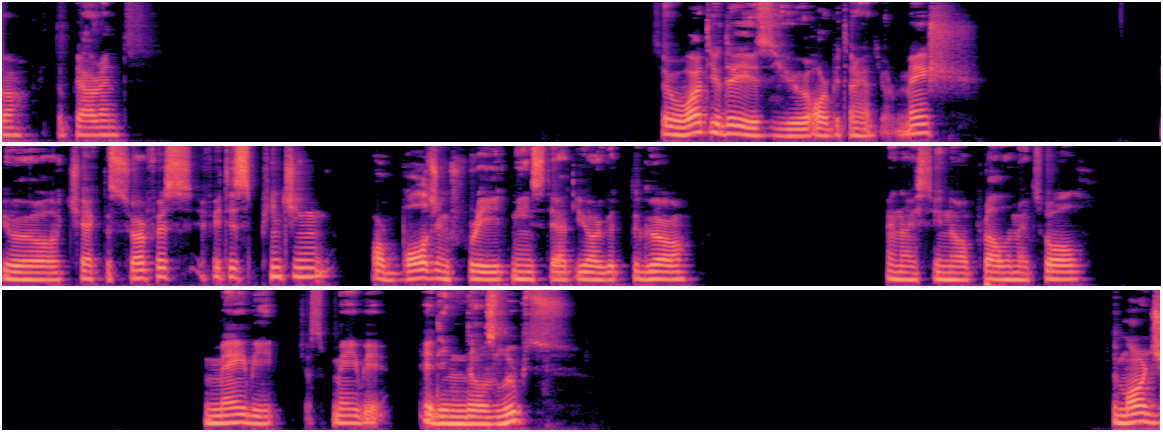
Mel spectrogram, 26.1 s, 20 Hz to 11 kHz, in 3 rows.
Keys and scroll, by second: 2.1 r, 20.7 2, 21.9-26.0 typing.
